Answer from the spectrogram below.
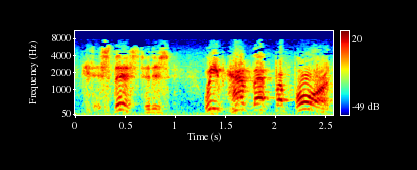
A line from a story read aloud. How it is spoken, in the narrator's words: the bellman indignantly said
